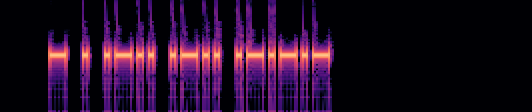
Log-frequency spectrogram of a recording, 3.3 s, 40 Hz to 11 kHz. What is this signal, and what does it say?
Morse code, heard as a keyed tone, about 36 wpm, 700 Hz. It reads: TELL.
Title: 3x Word-Spacing - Sentences from Top 300 Words - 35wpm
